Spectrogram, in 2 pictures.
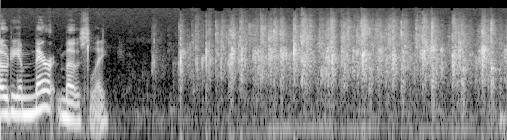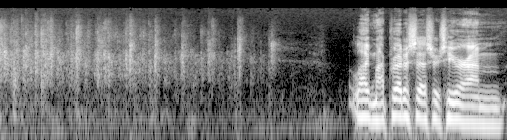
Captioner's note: applause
